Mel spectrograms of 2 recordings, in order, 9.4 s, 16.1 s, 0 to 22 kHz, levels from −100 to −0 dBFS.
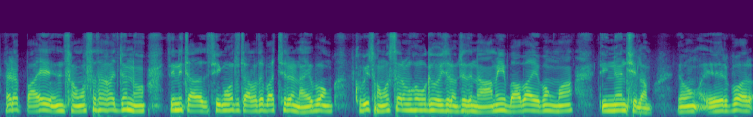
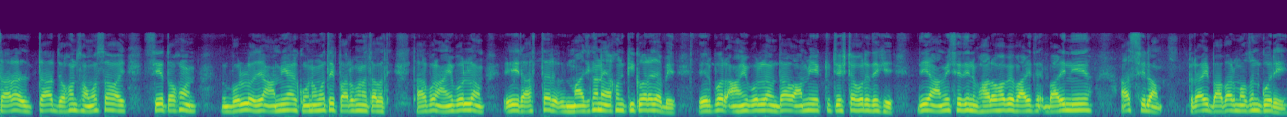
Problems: none marked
